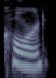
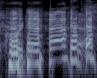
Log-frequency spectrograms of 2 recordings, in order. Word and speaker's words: Corday: And I'm just now realizing it's not cord. It's Corday. I just fine.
